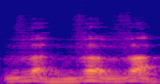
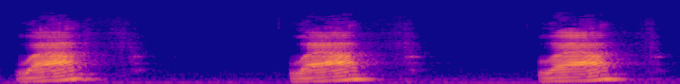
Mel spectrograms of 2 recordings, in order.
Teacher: Aquí estamos vibrando. Aquí solamente estamos soplando con la F.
